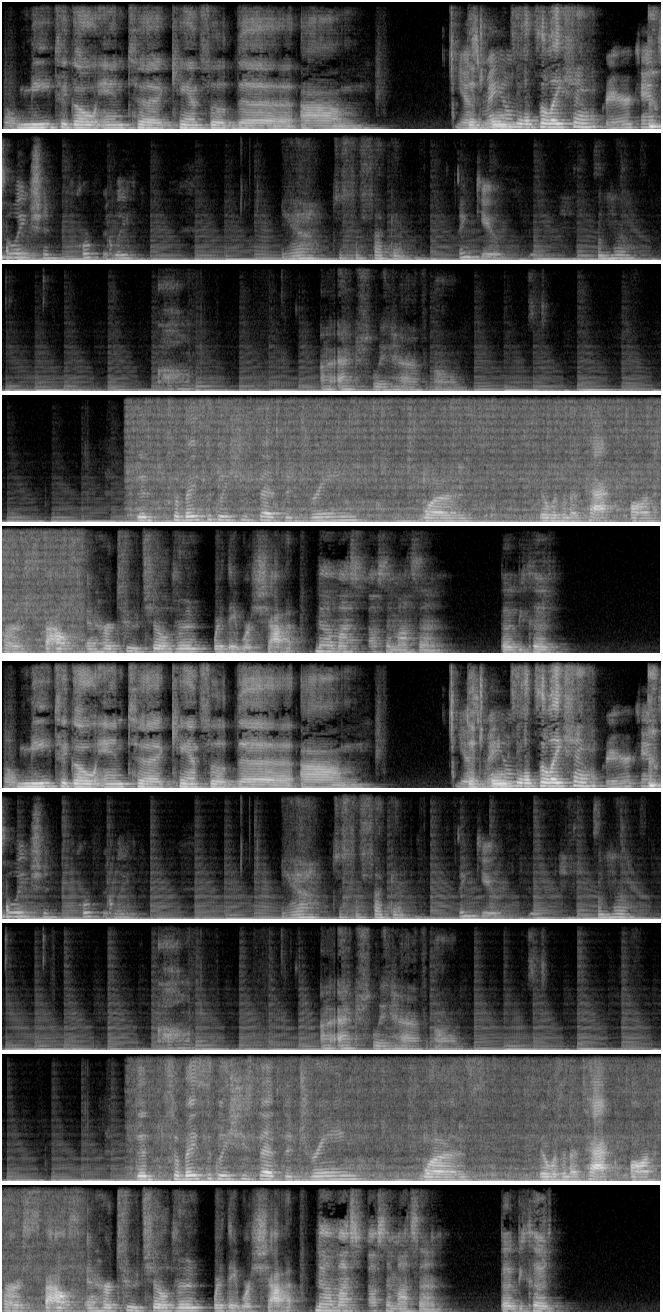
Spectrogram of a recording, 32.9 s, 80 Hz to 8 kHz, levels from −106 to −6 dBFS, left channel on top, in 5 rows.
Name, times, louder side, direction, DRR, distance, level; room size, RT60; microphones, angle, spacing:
voice 1, 0.1-3.6 4.6-6.0 6.5-6.6 9.4-9.7 10.1-10.6 12.5-12.9 14.7-15.1 16.4-17.8 21.1-23.4 23.9-24.5 25.1-29.3, right 3 dB, 25° right, 1.0 m, -31 dB
voice 2, 4.5-5.3 6.0-7.9 11.1-11.6, left 1 dB, 20° left, 1.1 m, -40 dB
sound 1, 6.7-25.6, equal, 40° right, 1.4 m, -43 dB
sound 2, 21.0-27.2, left 3 dB, 70° left, 3.9 m, -45 dB
voice 3, 29.5-30.8 31.3-31.9, right 3 dB, 70° right, 1.1 m, -37 dB
10.5 x 7.9 x 7.3 m
head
